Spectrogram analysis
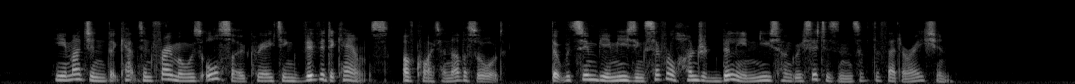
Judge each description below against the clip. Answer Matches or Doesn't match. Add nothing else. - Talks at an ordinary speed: Matches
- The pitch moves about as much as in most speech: Matches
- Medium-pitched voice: Matches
